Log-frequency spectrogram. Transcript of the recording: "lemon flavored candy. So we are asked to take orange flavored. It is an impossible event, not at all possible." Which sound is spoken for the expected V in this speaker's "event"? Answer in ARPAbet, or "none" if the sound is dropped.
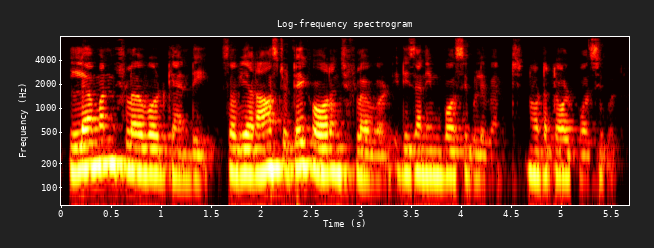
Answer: V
